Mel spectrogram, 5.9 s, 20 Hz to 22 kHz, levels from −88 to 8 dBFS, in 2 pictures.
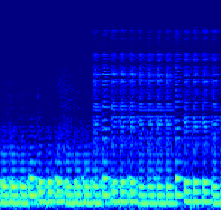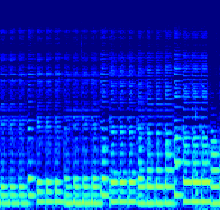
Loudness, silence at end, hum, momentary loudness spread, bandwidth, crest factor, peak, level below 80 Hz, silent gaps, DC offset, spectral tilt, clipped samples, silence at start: -38 LUFS; 0 s; none; 3 LU; 14 kHz; 14 dB; -22 dBFS; -68 dBFS; none; under 0.1%; -7 dB/octave; under 0.1%; 0 s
